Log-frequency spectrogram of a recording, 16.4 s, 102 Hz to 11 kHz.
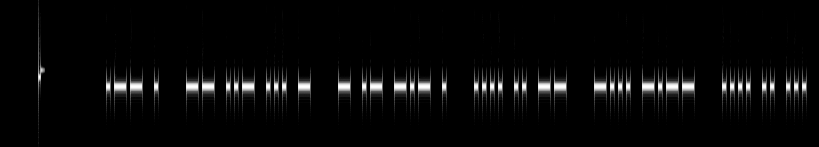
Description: Morse code, heard as a keyed tone, about 15 wpm, 700 Hz. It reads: WE MUST TAKE HIM BY HIS
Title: Sentences from Top 1000 Words - Review Part 1 - 15wpm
